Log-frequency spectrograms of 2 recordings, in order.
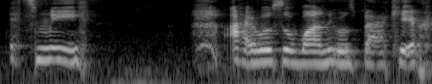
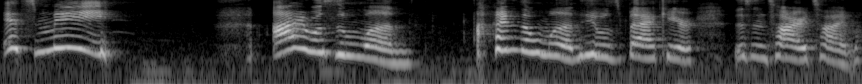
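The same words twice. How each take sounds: First: Restrained, playful retake of a reveal; deadpan playful confession; mock understated reveal. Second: Mock dramatic reveal. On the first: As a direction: reveal yourself coolly, without shouting. Redoes reveal after repositioning, subdued. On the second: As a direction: burst out as the playful surprise culprit. Mock reveal as the background figure.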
